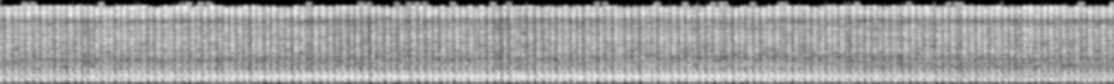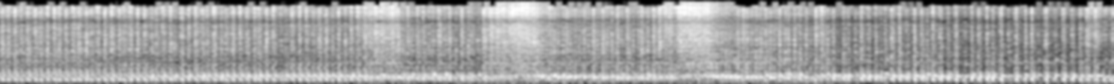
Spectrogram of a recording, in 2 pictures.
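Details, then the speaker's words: Manco Thunderbird minibike single-cylinder after reassembly with new spacer, just started: small buzzing at fast raised idle, steady hunting tone; high idle, owner suspects intake manifold leak admitting too much air, plans another gasket. "I forgot we got that manifold leak. We're going to put another gasket. That's probably why it's idling up. It's getting too much air."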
